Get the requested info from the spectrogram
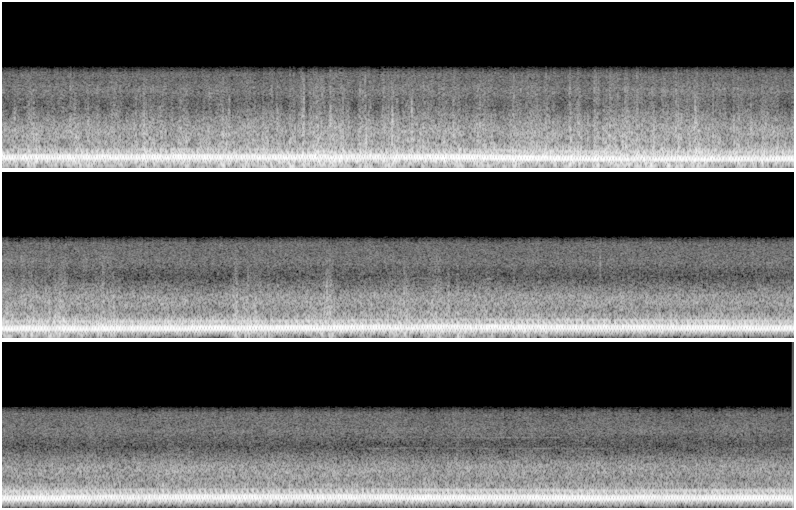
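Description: Motorboat engine running steadily at speed while towing an inner tube, its pitch shifting slightly a couple of times, over a constant rush of water and wind.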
